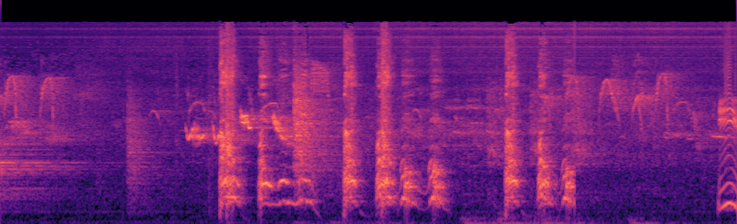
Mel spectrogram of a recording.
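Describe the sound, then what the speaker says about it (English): A dog barks in a run of about a dozen sharp, loud yaps and barks grouped in quick bursts, close up, with a faint background hum and no talking. "D for dog."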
